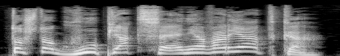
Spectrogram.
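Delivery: high, scornful village gossip calling her "wariatka"; old woman's scornful aside. A narrator's reading. Village woman names Ksenia. (wysoko i pogardliwie: „wariatka”)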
